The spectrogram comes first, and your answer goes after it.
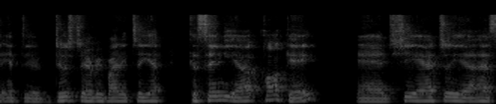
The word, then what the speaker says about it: Ksenia: Ksenia.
